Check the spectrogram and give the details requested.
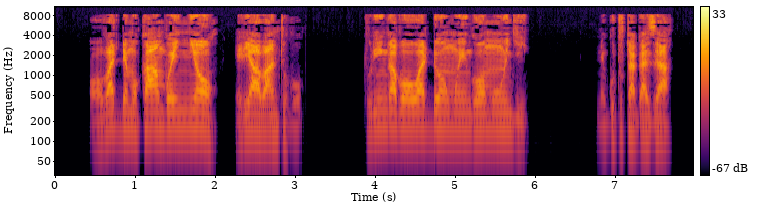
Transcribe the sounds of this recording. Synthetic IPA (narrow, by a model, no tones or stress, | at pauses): oβadːe̞mukaːmbwe̞ɲːo̞ | e̞ɾjaːβaːntuβo̰ | tuliŋɡaβo̞ːwadːo̞ːmweːŋɡo̞ːmuːɲɟḭ | ne̞ɡututaɡaza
